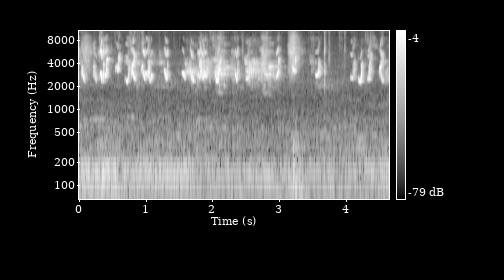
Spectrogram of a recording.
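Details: Many chicks on a roof chirp fast and overlapping, a busy patter of sharp high peeps with a brief lull near the end, above a constant low rumble.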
